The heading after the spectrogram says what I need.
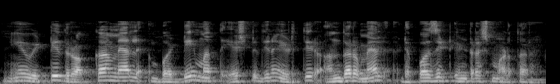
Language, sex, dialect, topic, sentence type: Kannada, male, Northeastern, banking, statement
